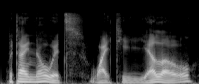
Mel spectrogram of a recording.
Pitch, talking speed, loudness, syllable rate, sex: 100 Hz, 180 wpm, -17 LUFS, 4.4 syllables/s, male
